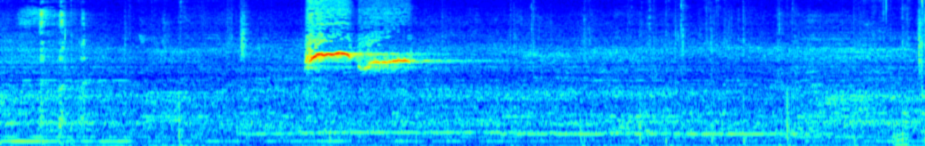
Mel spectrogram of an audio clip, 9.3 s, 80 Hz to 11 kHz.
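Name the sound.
whistle signal in video game Assassin's Creed 3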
